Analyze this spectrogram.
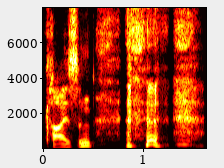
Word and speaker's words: Kaizen: for beginner um 101 Kaizen is a Japanese word I'm probably making a mess of pronouncing it but I call it kaisen um and the literal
